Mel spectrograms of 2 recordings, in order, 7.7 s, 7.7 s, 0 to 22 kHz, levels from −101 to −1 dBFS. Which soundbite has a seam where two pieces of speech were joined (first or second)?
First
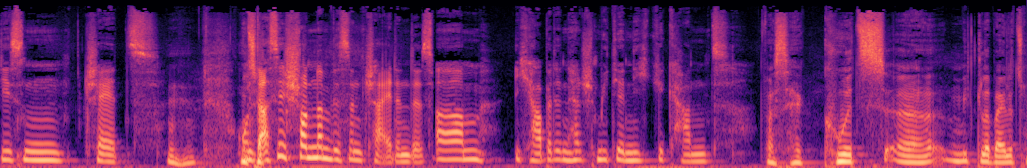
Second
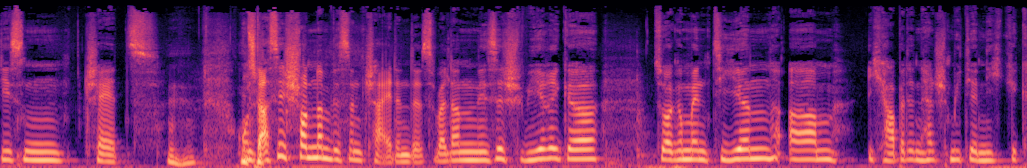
first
